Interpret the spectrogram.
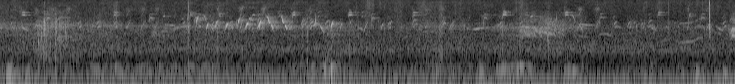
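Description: Small birds chirping against a low outdoor rumble, with a quick run of high chirps about two seconds in and another about five seconds in.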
